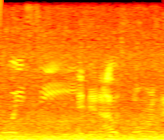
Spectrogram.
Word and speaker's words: Boise: Boise. There's no C in Boise.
